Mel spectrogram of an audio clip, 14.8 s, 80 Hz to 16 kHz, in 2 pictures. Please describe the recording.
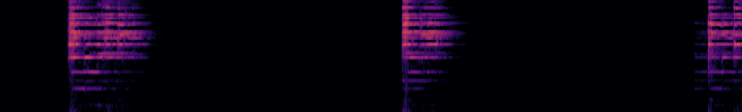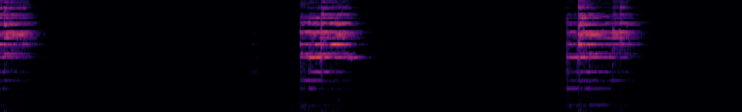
42 Wrench on concrete floor, indoor. 5 impacts
Dropping a 42 wrench on a concrete floor.
RAW file
Recorder: Zoom H6 with XY capsuel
